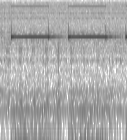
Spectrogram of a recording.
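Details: AIM USB altimeter in high-power rocket avionics bay, power-on self-test with nothing attached to channel A: three long high-pitched beeps about half a second each with short gaps; no continuity on channel A.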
